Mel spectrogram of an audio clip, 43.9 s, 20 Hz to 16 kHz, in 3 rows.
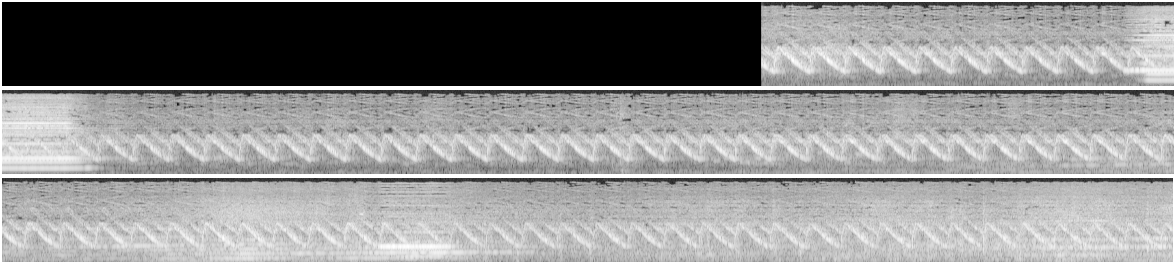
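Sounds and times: level crossing warning siren: 9.5s - 43.9s
train horn: 14.0s - 16.0s, 29.5s - 35.9s, 42.2s - 43.9s.

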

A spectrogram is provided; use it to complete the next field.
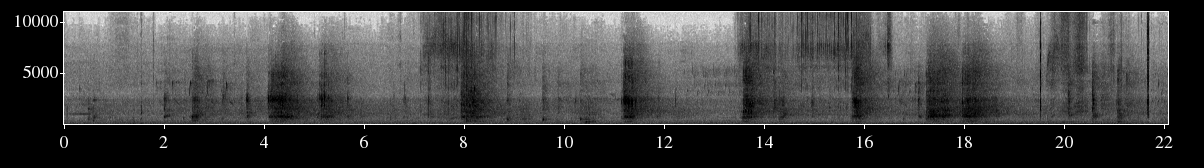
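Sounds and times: boat motor humming: 6.4s - 10.2s, 13.3s - 17.6s
sharp clicks: 7.1s - 9.3s, 13.5s - 16.8s.

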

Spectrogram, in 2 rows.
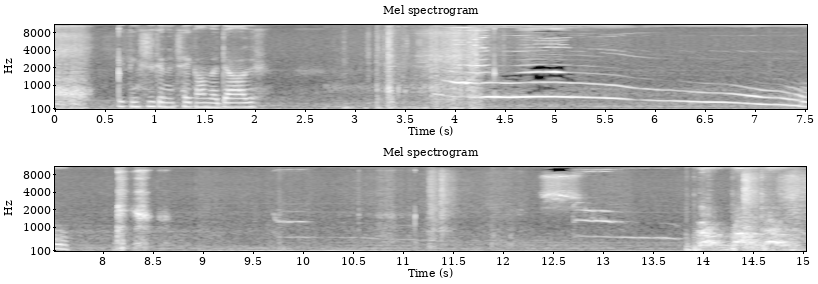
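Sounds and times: cat yowling: 3.7s - 7.7s, 9.7s - 11.2s, 12.5s - 14.0s.

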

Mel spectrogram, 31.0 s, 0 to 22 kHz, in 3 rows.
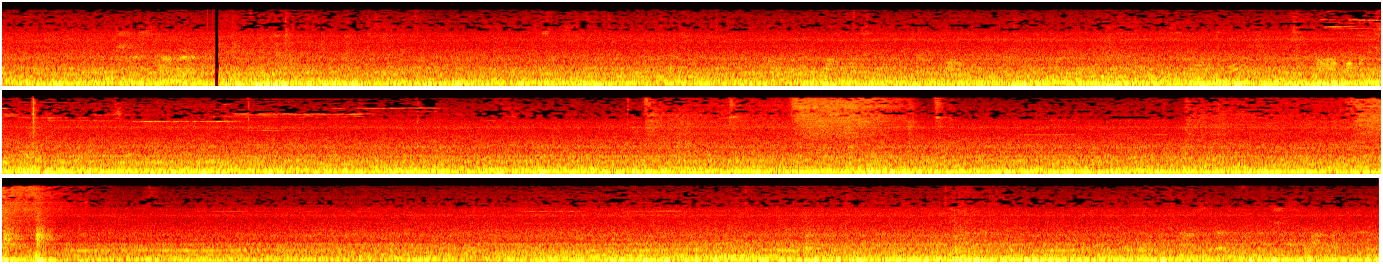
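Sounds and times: bus diesel engine rumbling: 0.0s - 31.0s
road noise: 0.0s - 31.0s
short air hisses: 16.3s - 17.2s.

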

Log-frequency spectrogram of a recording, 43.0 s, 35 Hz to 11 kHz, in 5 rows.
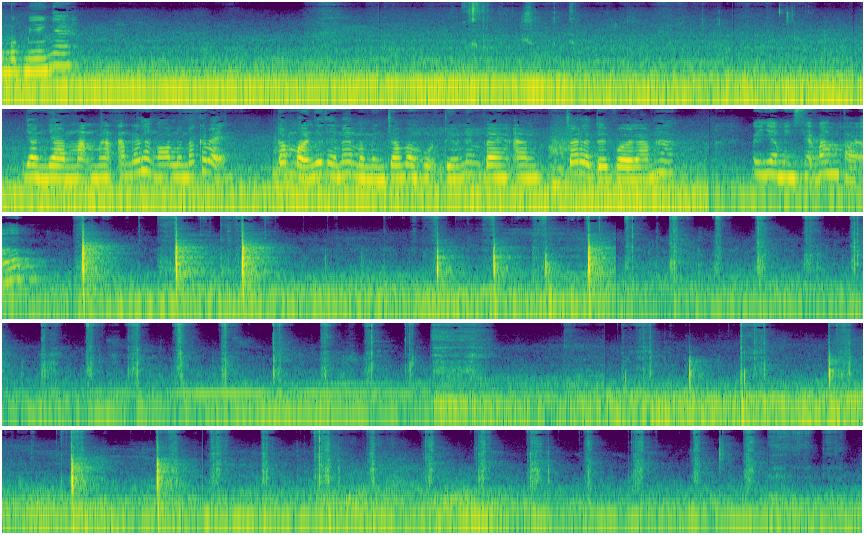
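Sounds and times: knife chopping on wooden board: 18.0s - 20.0s, 21.4s - 30.6s, 32.0s - 34.4s, 35.0s - 42.8s.

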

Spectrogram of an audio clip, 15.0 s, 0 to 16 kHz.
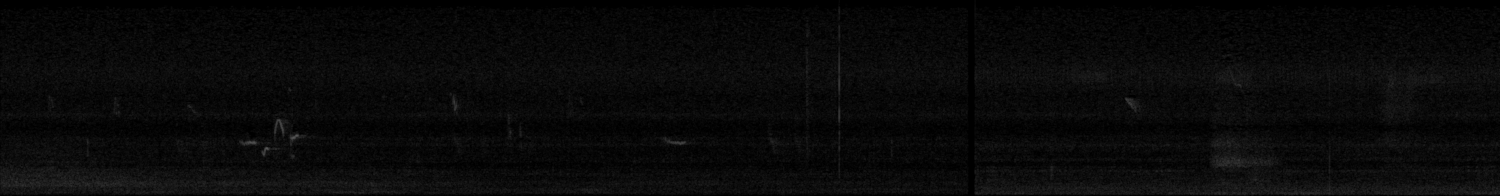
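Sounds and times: songbird chirps: 0.0s - 9.6s, 10.5s - 12.8s
low background noise: 0.0s - 15.0s.

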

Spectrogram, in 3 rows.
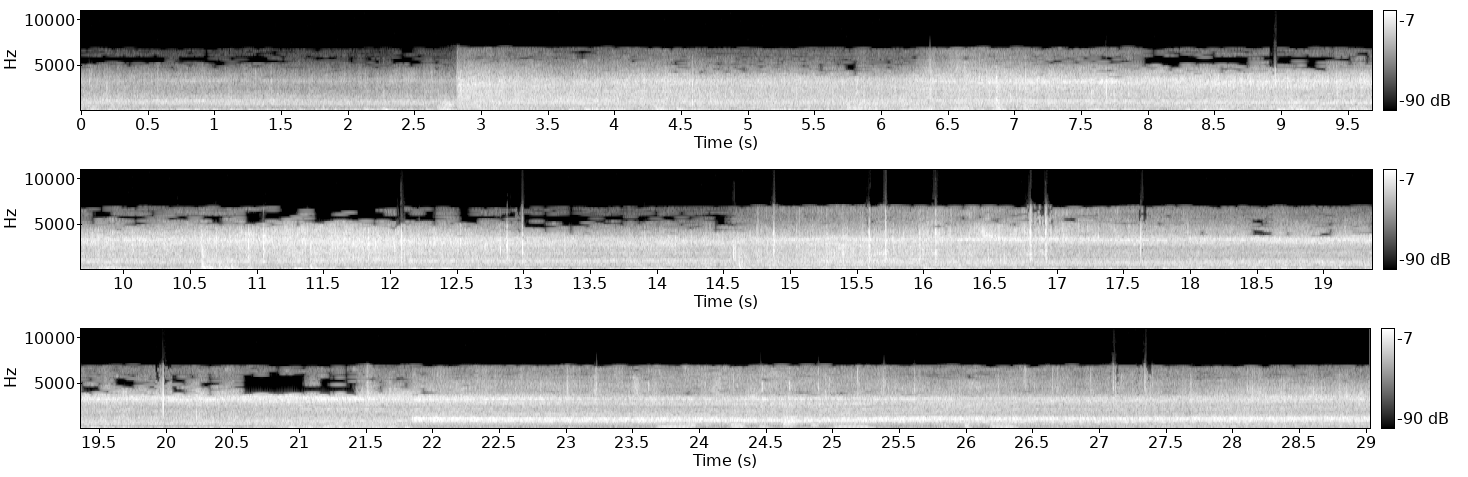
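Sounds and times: model train whirring hiss: 0.0s - 29.0s.

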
